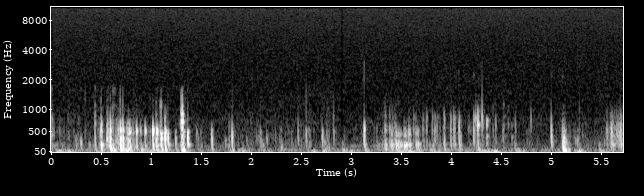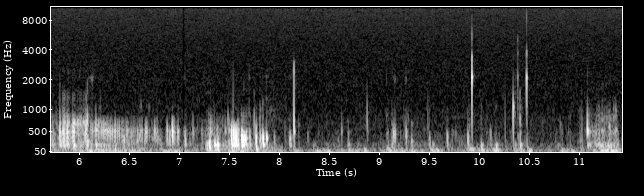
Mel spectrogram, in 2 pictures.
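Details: Real stomach rumbling sounds, edited and not in real time; ordinary bowel sounds (borborygmi).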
